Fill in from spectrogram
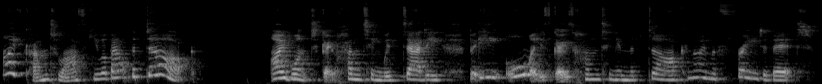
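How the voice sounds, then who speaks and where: A woman's voice: on the high side, animated, normal speed, echoey room, voice pushed up, close to an everyday voice. A woman voicing a timid, earnest young male baby barn owl in a children's storybook, with a plaintive, childlike manner.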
